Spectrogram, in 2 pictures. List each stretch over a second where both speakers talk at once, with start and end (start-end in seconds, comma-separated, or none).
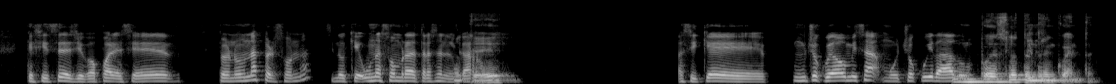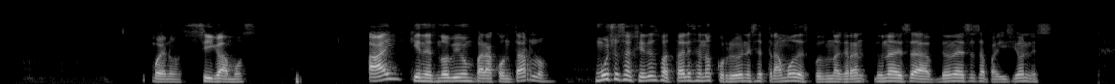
none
